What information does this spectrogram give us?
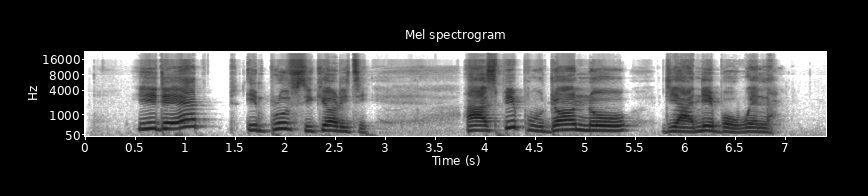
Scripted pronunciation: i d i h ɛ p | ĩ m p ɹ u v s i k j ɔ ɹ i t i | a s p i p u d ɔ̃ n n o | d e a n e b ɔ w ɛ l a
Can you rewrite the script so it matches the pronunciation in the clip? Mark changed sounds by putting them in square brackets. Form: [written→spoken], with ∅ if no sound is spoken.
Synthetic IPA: i d [i→e] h ɛ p | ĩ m p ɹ u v s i k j ɔ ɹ i t i | a s p i p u d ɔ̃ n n o | d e a n e b ɔ w ɛ l a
